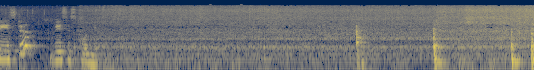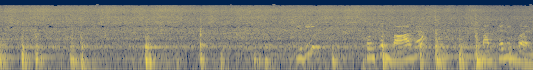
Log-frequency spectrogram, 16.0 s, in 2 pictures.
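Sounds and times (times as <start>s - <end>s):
paste sizzling in hot oil: 0.0s - 16.0s
metal spoon clinking against pot: 10.2s - 16.0s.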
